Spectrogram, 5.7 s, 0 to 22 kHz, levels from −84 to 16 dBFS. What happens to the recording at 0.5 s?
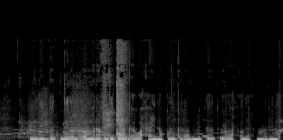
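Nothing goes wrong at 0.5 s; the speech plays through that moment intact, with no dropout, click or distortion.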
